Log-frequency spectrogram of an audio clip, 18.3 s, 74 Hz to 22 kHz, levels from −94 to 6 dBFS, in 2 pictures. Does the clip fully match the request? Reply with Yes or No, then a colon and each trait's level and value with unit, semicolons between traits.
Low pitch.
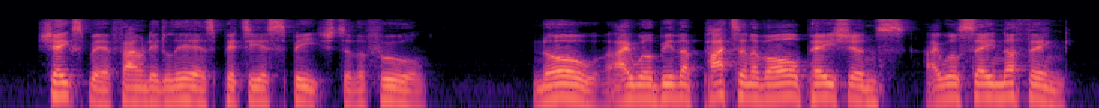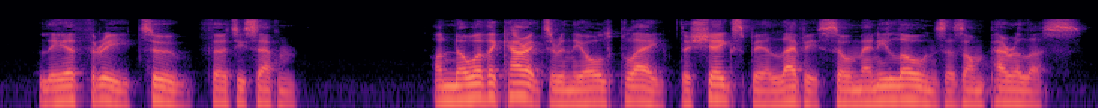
Yes: low, 110 Hz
